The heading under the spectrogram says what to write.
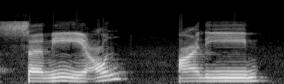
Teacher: Ain dibaca jelas. Di sini terdapat tanwin, kemudian bertemu dengan huruf ain, maka dibacanya yaitu jelas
